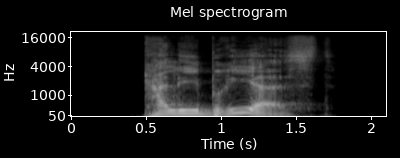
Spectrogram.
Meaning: second-person singular present of kalibrieren
- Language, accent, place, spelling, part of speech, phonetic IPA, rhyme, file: German, Germany, Berlin, kalibrierst, verb, [ˌkaliˈbʁiːɐ̯st], -iːɐ̯st, De-kalibrierst.ogg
